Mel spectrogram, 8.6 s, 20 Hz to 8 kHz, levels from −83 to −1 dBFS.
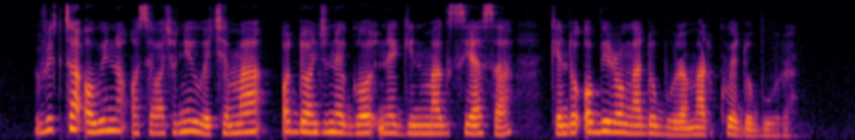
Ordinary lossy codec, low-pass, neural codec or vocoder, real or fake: none; 7.2 kHz; none; real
